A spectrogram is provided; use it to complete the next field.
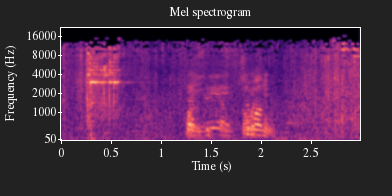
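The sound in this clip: Glass clinking as bottles are picked up and handled during a litter cleanup by the water, with a bright clink early on followed by people talking.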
